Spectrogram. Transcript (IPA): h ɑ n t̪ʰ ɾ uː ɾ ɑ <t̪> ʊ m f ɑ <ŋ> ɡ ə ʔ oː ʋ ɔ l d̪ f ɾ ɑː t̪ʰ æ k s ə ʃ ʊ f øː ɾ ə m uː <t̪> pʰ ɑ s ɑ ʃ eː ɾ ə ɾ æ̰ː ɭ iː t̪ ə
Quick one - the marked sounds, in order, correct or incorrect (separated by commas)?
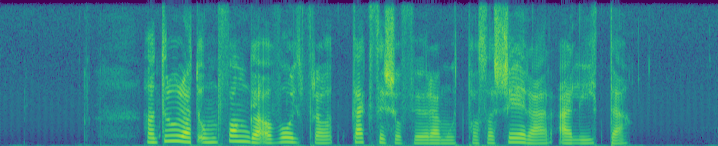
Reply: correct, correct, correct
